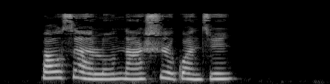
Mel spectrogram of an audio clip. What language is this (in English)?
Chinese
